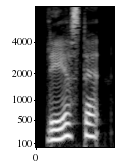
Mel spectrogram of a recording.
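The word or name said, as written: lærerstandens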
